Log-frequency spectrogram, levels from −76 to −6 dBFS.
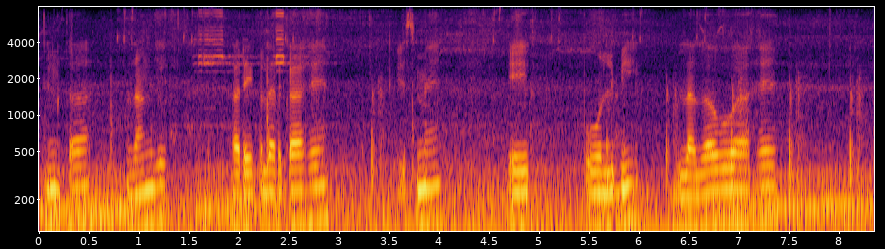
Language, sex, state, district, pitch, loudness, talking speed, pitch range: Hindi, male, Rajasthan, Jaipur, 115 Hz, -19 LUFS, 95 wpm, 105-120 Hz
